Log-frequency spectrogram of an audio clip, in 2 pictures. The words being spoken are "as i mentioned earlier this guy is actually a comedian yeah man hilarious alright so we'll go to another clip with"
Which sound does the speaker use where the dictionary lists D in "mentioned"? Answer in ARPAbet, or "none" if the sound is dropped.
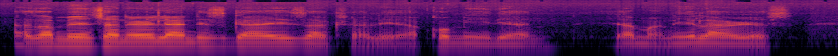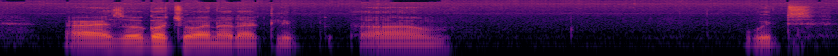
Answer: none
